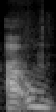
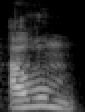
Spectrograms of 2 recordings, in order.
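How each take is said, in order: First: The second hamza is kept as a glottal stop. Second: The second hamza is replaced by a w sound. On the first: "kalau antum tidak mau antum sohikan" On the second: "Fa in syi'ta abdalta, kalau antum mau ganti"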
